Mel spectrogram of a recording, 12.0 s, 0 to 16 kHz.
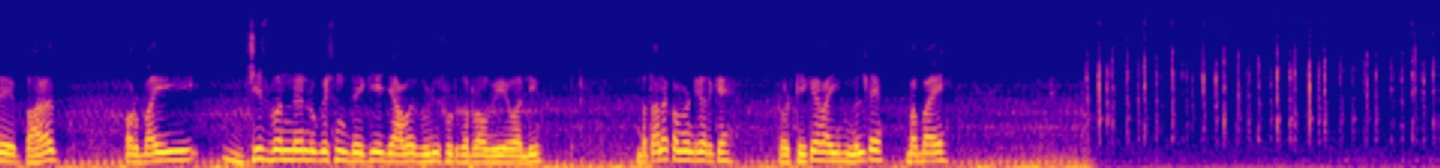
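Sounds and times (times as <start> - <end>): motorcycle wind and road rumble: 0.0 - 9.1
keyboard typing clicks: 9.1 - 12.0.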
